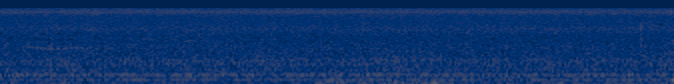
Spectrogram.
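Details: Many swarming honey bees looking for a new home, possibly in an apple tree; an unbroken, steady hum of wingbeats fills the recording, with a brief knock at the end.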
